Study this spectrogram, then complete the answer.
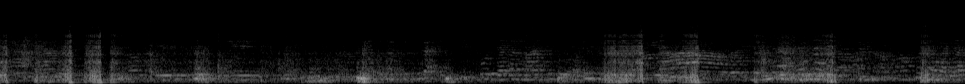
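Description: Several women chat and murmur nearby.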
